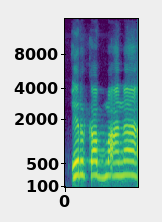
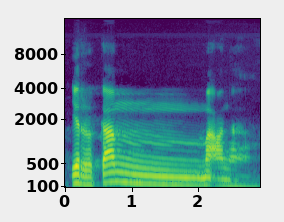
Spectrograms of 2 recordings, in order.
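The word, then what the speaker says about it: اركب معنا: Nah ini bacanya bukan irkab ma'ana, tapi bacanya gimana? Irkam ma'ana. Kenapa begitu? Kenapa? Ini nih, satu dia. Jadi nggak ada alasan untuk jangan irkab ma'ana, tapi irkam ma'ana. Ya, irkam ma'ana. Nggak irkab ma'ana gitu.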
